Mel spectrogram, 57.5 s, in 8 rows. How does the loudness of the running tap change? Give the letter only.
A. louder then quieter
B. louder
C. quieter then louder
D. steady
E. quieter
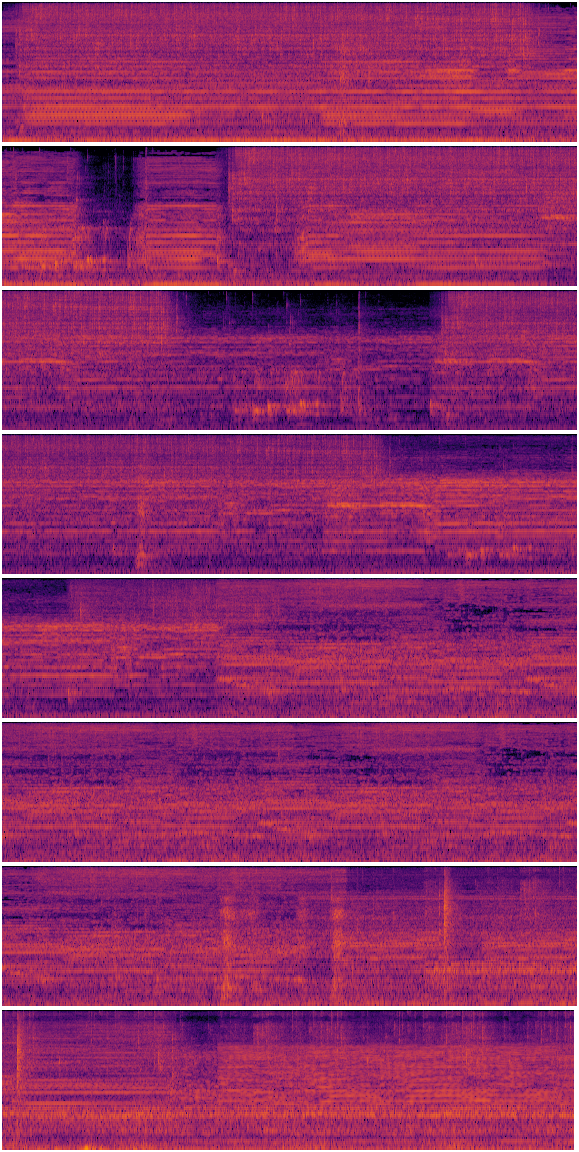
C.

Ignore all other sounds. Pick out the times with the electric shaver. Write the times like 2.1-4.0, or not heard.
0.0-57.4.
